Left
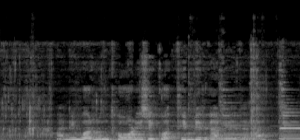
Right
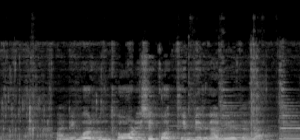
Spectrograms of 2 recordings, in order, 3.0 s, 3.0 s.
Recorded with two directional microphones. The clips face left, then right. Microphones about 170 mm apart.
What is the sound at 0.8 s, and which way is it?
Speech, 60° right (ahead or behind).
